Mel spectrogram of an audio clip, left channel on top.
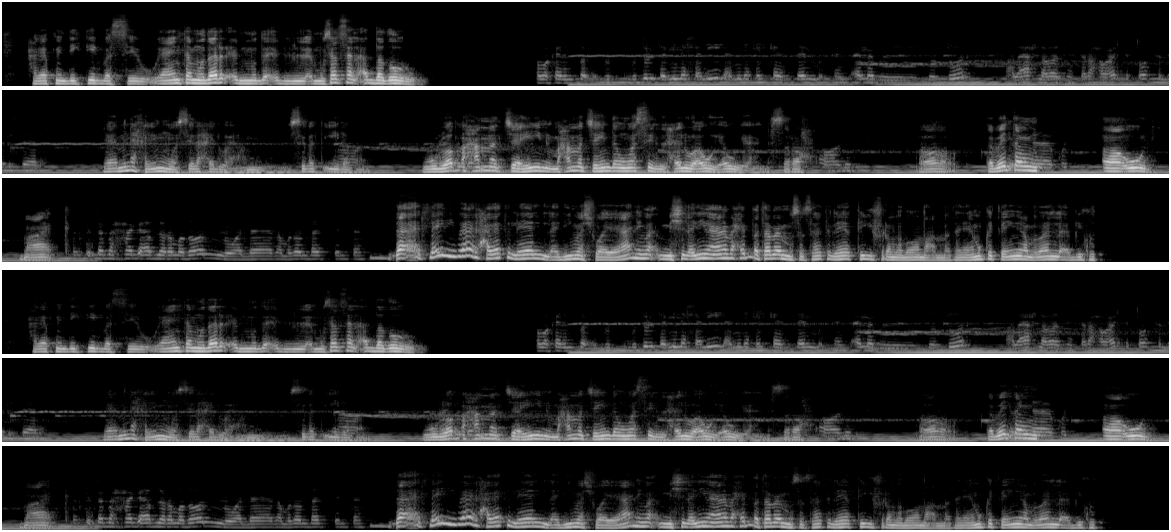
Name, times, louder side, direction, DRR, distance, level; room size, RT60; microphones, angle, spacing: voice 1, 0.3-4.2 12.7-15.3 15.9-19.8 20.8-21.2 21.5-22.0 22.7-23.2 23.5-23.9 27.0-34.3, left 3 dB, 50° left, 0.4 m, -22 dB
voice 2, 5.3-9.7 10.0-12.1 15.0-15.3 16.0-16.9 19.8-20.3 20.8-21.1 21.7-22.4 24.0-27.0, left 1 dB, ahead, 0.7 m, -39 dB
sound 1, 5.7-24.3, right 2 dB, 65° right, 4.2 m, -37 dB
13.5 x 6.0 x 4.8 m
head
